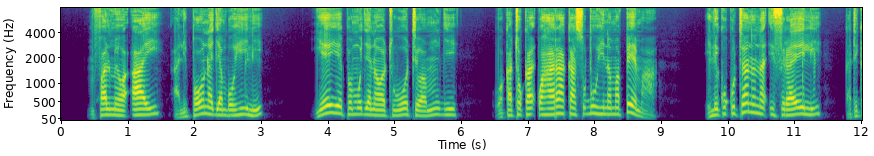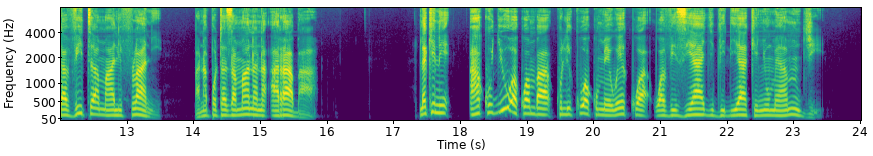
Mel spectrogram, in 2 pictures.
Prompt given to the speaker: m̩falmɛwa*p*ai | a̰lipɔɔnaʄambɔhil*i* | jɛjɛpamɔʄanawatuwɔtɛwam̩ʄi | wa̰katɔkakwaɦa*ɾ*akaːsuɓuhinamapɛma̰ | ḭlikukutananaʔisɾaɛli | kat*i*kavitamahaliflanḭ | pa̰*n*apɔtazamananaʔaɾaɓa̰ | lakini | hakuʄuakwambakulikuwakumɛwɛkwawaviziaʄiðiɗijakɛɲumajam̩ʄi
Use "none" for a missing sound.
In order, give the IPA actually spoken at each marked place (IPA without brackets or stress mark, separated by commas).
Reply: ʔ, i, ɾ, i, n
